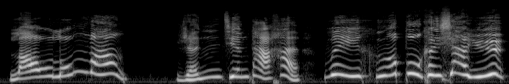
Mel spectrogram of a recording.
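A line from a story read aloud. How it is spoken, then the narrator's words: Loud shout. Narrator (Chinese): 哪吒大喊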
